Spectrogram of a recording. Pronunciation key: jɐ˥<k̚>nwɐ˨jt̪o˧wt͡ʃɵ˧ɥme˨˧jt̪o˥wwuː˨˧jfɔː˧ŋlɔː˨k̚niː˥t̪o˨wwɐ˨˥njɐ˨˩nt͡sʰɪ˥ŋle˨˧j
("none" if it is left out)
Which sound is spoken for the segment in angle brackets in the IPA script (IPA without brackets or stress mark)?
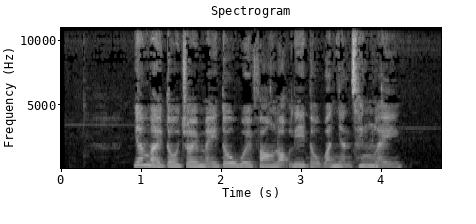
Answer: none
